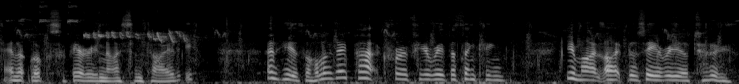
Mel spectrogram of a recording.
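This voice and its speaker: A woman from New Zealand with an animated, mid-range voice chats casually while walking, a bit short of breath. Filming on a handheld camera along a hilly rural road, she sounds unhurried and admiring amid ambient outdoor sound.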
